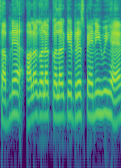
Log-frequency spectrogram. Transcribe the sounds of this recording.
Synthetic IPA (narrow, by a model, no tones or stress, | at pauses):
səbneələɡələɡ̚kɐləɾkeɖɾespɛɦniɦuiɦɛ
